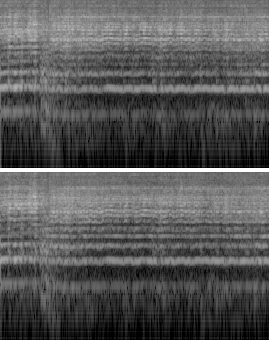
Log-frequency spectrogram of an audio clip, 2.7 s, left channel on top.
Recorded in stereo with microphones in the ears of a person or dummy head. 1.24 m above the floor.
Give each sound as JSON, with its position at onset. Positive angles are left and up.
{"t": 0.0, "sound": "an insect", "side_deg": 5, "distance_m": 1.4}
